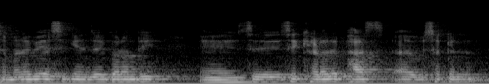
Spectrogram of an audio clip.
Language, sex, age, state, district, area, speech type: Odia, male, 18-30, Odisha, Khordha, rural, spontaneous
